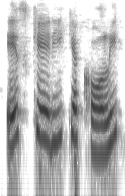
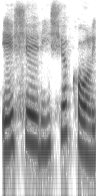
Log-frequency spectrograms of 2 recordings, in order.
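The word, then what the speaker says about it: Escherichia coli: ser bem diversificada tá eu falo esqueriquiacoli tem gente fala echerichia coli como realmente se escreve está se lococcus eu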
